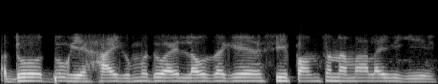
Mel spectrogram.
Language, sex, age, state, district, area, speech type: Manipuri, male, 18-30, Manipur, Senapati, rural, conversation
